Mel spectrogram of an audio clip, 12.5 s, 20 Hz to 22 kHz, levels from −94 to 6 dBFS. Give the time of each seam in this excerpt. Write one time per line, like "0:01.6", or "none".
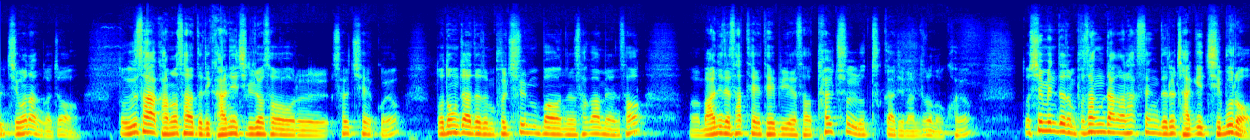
none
